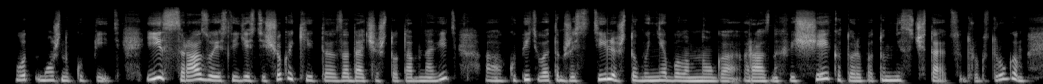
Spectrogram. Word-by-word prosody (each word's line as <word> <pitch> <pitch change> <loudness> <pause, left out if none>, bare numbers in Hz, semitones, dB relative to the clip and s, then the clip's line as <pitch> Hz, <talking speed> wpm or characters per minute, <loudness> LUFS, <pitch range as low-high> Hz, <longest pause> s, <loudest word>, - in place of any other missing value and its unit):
Вот, 210 +1 -2
можно 190 -2 -1
купить". 165 -2 -10 0.2
И 270 +7 +8
сразу, 200 0 +3
если 180 0 0
есть 175 -2 -2
ещё 170 +7 +3
какие-то 185 - -3
задачи 170 0 0
что-то 160 +1 -4
обновить, 165 - -1 0.3
а, 165 -2 -4
купить 205 +6 -2
в 180 - -4
этом 190 0 -1
же 175 +1 0
стиле, 225 +8 +3
чтобы 175 -1 -1
не 180 +1 +1
было 170 -1 0
много 160 -1 0
разных 160 -1 -1
вещей, 230 +10 +4
которые 170 -7 -3
потом 185 +4 -2
не 190 - +1
сочетаются 165 -1 -1
друг 155 +1 -11
с - - -20
другом. 220 -5 -2
175 Hz, 180 wpm, -22 LUFS, 160-195 Hz, 0.3 s, И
